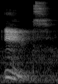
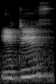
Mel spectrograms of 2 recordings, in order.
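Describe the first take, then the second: First: The words are merged into one short syllable. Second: Both words are said fully and separately. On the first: "contraction form হচ্ছে ইটস" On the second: "ইট ইজ এর contraction form"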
